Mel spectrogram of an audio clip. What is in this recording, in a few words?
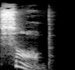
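"sob", British English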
